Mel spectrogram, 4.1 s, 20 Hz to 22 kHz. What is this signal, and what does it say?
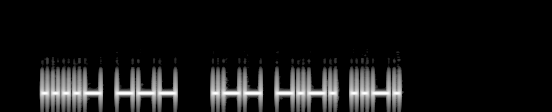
Morse code, heard as a keyed tone, about 30 wpm, 700 Hz. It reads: 4O WCF
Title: Winter Field Day Exchanges Encore 30wpm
